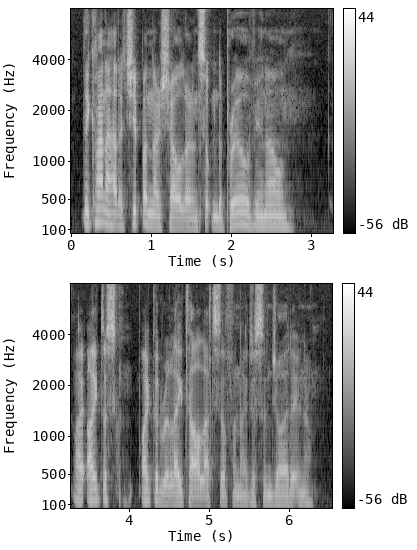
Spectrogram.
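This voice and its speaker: The speaker has an Irish accent. The pace is very fast. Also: man, fairly high pitch for a man, ordinary pitch variation. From Ireland, County Dublin. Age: 40s. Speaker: folk musician. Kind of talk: podcast interview.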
